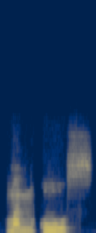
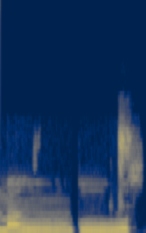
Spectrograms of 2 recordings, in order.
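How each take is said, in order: First: The n is plain, without a lingering nasal ghunnah. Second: The n is held with a lingering nasal ghunnah. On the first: The speaker calls it right. "Manqus, ya" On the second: The speaker calls it wrong. "Salah ya. Ya, salah besar"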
